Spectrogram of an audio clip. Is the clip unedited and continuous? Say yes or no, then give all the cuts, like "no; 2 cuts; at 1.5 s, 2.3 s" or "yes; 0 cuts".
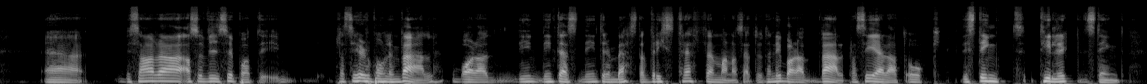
yes; 0 cuts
